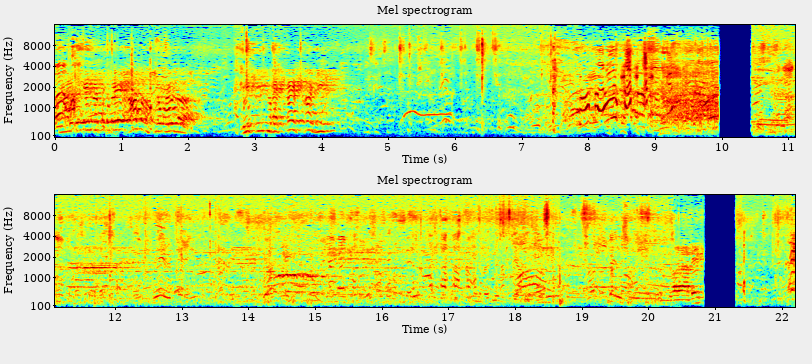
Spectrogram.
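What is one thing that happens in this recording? A crowd of men shout and cheer outdoors.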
